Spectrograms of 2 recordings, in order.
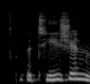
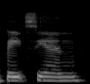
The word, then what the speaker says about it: Batesian: All right, last but not least, secret code name, Betisian Mimicry. Now, Betisian or Batesian, it doesn't really matter. I asked Google AI and the different pronunciation things in Wikipedia and I got both answers.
